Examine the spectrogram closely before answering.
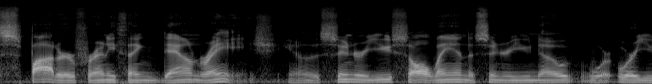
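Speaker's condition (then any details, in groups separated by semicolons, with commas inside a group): No condition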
